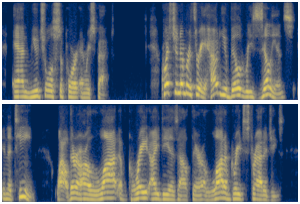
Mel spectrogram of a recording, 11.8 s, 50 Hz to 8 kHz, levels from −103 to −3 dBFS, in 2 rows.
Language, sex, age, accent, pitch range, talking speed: English, male, 50-69, American, 140-215 Hz, 155 wpm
